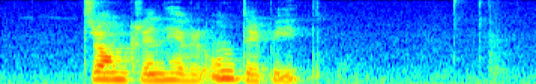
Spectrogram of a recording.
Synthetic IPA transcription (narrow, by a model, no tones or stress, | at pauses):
t̪ɹɑŋkɾənheːʋəɹʔʊ̰nt̪əɹby̰ːd̪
